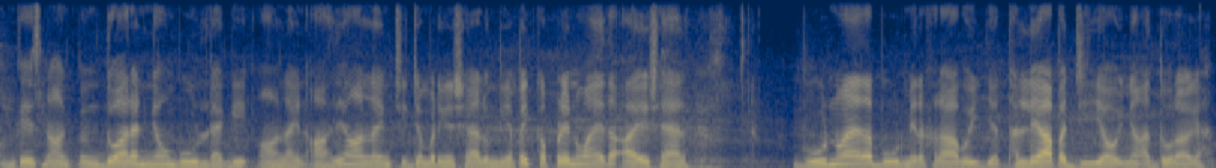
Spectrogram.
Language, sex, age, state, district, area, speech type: Dogri, female, 30-45, Jammu and Kashmir, Udhampur, rural, spontaneous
